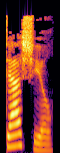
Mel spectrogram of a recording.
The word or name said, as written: dashiell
